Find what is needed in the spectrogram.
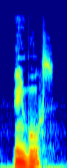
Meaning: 1. coin purse 2. a purseful of money; by extension, any sum of money available to be paid 3. financial grant 4. bourse, stock exchange 5. the scrotum 6. balls
- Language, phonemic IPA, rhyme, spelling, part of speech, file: French, /buʁs/, -uʁs, bourse, noun, Fr-bourse.ogg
